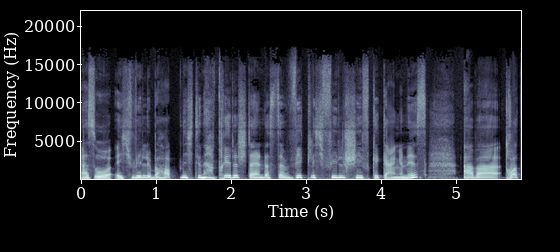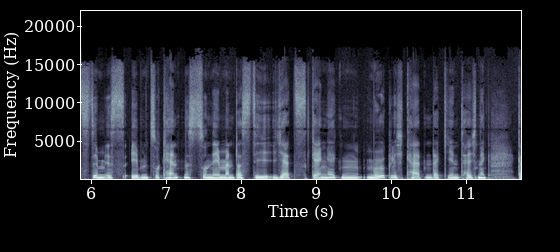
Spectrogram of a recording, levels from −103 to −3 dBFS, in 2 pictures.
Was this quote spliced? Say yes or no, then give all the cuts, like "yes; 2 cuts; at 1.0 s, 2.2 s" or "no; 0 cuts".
no; 0 cuts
